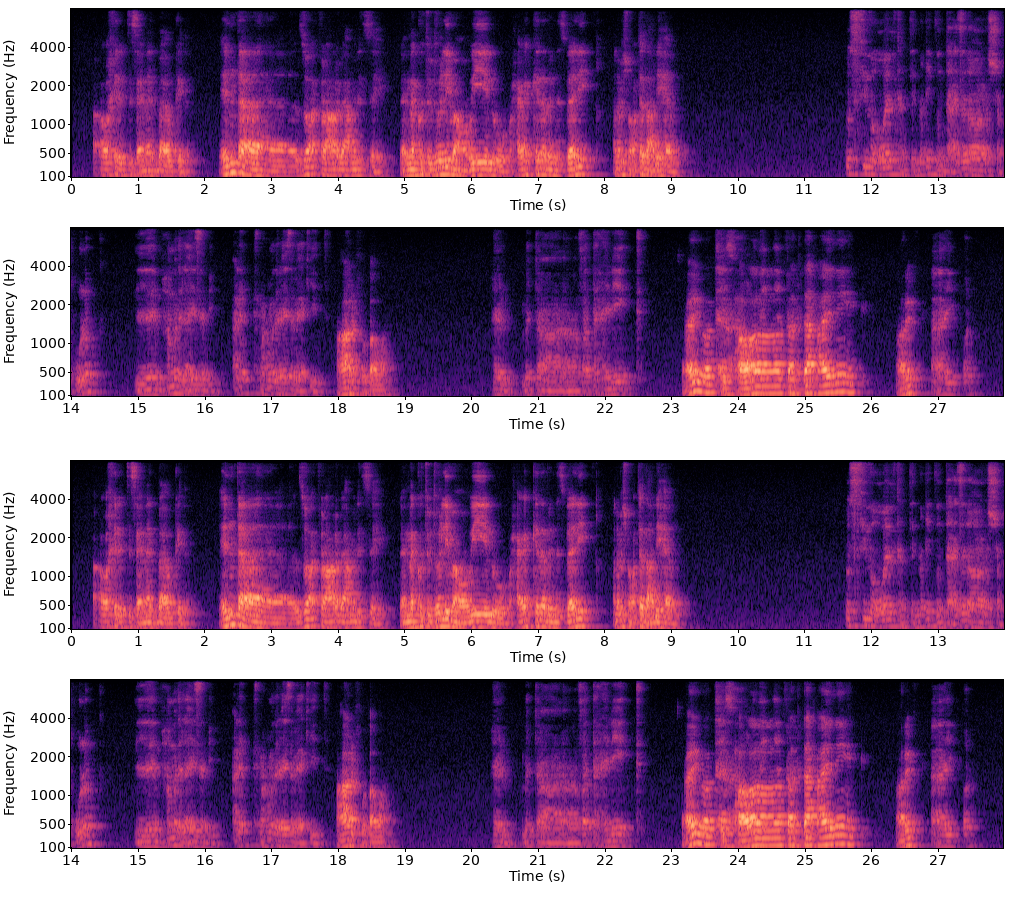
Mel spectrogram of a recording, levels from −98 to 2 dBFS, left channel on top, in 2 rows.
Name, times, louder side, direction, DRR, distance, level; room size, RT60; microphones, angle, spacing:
voice 1, 0.4-1.7 2.2-4.7 4.9-7.7 8.1-9.1 18.0-18.7 23.1-25.7 26.4-26.6, equal, 85° right, 1 dB, 1.3 m, -23 dB
voice 2, 11.6-14.3 14.9-16.1 16.4-17.7 20.3-22.3 23.6-25.4 26.9-27.5, right 1 dB, 30° right, -4 dB, 1.8 m, -37 dB
5.2 x 3.4 x 2.7 m, 0.43 s
head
